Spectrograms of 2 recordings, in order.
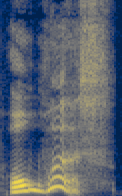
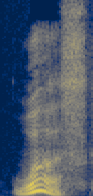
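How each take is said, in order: First: High-pitched, foreboding creature voice; hint at doom in a high voice; ominous hedgehog character. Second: Said in the usual way. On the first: Acted.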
